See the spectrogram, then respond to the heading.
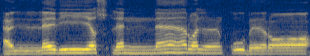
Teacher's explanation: Huruf ba ialah huruf qalqalah. Jadi bacaan dia kita kena lantunkan apabila dia mati.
